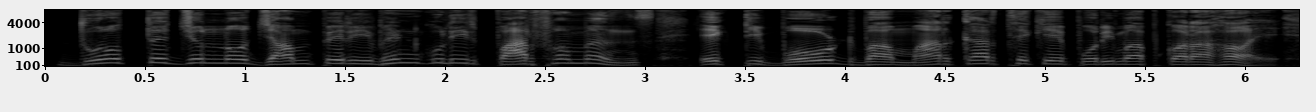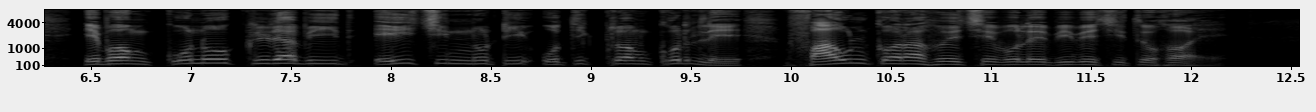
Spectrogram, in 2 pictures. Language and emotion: Bengali, neutral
